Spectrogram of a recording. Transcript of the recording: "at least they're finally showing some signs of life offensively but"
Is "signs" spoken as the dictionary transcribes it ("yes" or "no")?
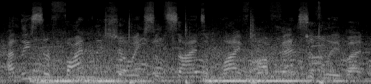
yes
